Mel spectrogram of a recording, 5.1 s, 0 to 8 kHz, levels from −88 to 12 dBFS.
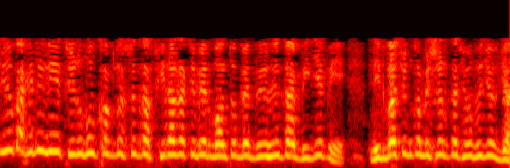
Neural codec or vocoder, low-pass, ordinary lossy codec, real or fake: none; 7.2 kHz; AAC, 16 kbps; real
